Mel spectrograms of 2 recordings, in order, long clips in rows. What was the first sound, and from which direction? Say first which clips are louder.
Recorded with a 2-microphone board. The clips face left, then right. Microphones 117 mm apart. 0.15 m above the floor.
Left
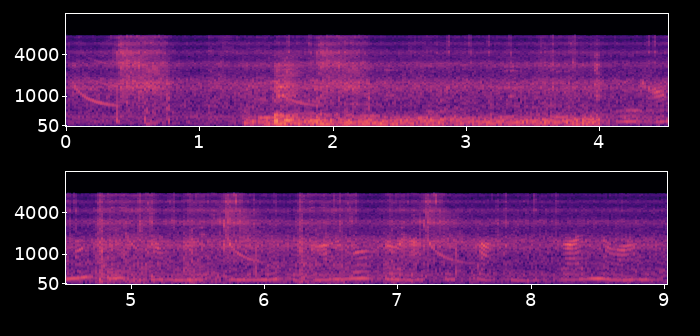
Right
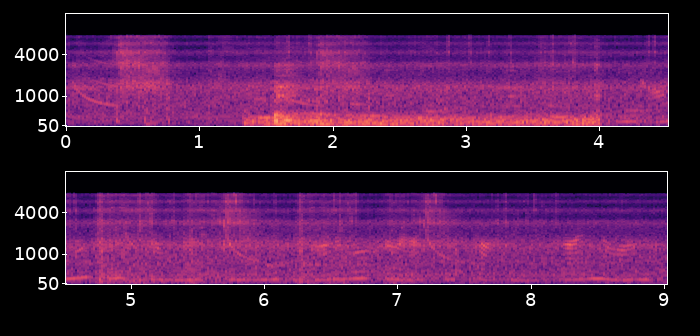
A child speaking: right 6 dB; 30° right (ahead or behind).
